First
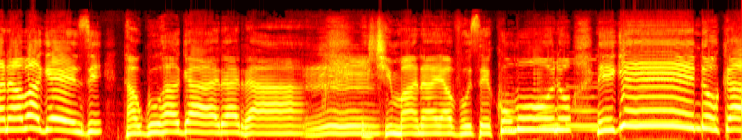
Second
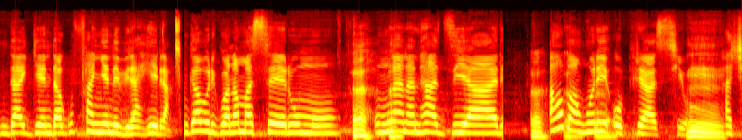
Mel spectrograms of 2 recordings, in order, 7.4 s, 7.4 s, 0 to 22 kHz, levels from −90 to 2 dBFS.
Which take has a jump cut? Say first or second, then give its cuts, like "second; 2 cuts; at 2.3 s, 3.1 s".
second; 2 cuts; at 1.9 s, 5.1 s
